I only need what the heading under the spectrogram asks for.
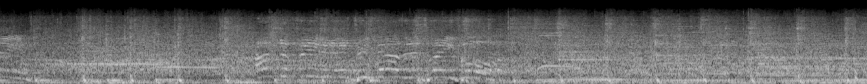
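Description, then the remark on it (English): A basketball arena crowd roars and cheers steadily at full volume after the Adelaide 36ers beat Melbourne United 100 to 95, a dense wall of voices with whoops and shouts rising above it, and an organ or music faintly underneath. “Have a listen to this crowd.”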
